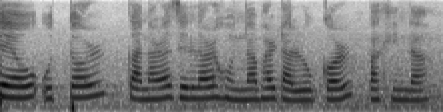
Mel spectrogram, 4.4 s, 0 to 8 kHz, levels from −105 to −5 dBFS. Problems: constant background noise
